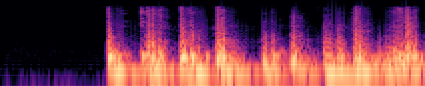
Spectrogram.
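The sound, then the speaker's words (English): Foley of a chair being thrown: after a brief silence, a rapid run of clattering wooden knocks and thuds tumbles along at a loud, uneven rhythm, with no voices present. “That was me throwing a chair.”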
